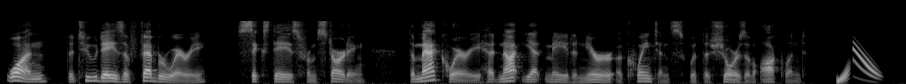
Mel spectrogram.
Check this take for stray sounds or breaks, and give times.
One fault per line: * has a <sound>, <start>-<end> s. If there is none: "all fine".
* has a chirp, 8.4-8.8 s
